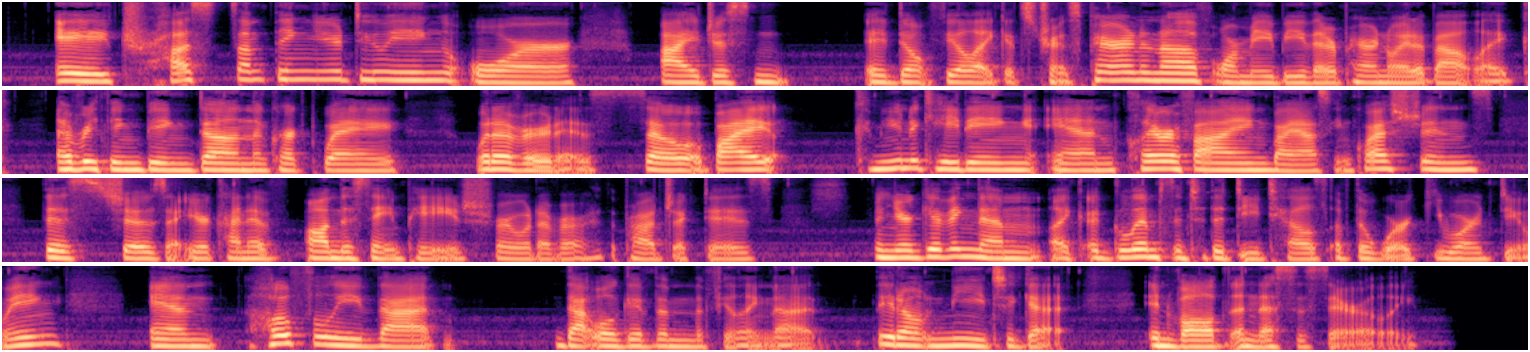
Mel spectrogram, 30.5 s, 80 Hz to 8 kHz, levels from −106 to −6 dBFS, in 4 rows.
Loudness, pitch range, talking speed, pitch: -20 LUFS, 180-215 Hz, 170 wpm, 195 Hz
